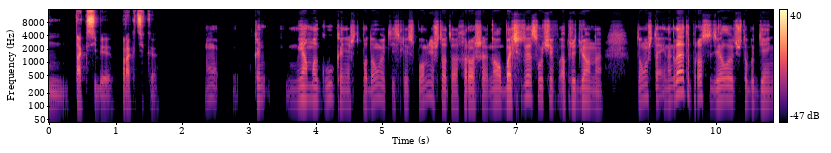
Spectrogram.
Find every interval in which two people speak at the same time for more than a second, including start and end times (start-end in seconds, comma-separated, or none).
none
